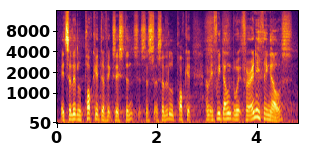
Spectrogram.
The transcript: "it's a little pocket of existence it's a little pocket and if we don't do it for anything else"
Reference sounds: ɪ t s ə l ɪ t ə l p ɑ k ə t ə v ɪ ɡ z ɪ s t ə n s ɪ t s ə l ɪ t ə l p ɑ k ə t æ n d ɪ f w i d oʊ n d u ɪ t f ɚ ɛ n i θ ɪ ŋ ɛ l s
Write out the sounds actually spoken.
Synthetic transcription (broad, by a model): ɪ t s ə l ɪ t l p ɑ k ə t ə v ɪ ɡ z ɪ s t ə n s ɪ t s ə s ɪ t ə l p ɑ k ə t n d ɪ f w i d oʊ n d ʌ ɪ t f ɚ ɛ n i θ ɪ ŋ ɛ l s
